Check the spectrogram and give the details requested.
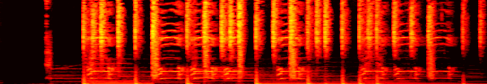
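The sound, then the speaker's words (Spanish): A rooster's crow processed with pitch-correction, sliding into stepped, robotic tones over a pumping electronic beat with repeated kick thumps, loud and up front. “el gallo con autotune.”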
